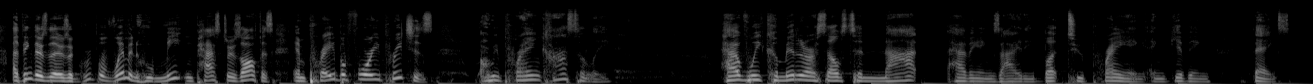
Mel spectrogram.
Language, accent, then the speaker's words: English; Baltimore, Maryland, United States; I grew up in Baltimore City.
